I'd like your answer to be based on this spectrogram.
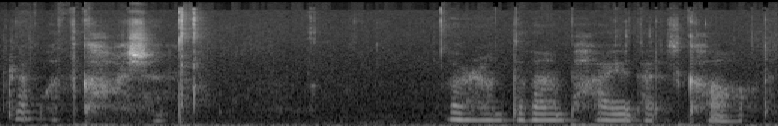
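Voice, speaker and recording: A woman acts as a composed female vampire attendant in an ASMR roleplay. She speaks in a breathy whisper at a very unhurried pace. Her manner is formal and caring, like an older sister gently cautioning a newcomer. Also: medium pitch, little pitch movement, rough recording. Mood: hushed, cautioning. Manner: slow, measured, formal, gently instructive.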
